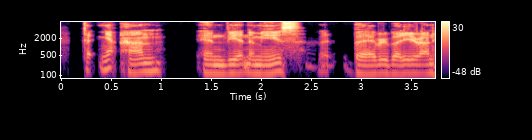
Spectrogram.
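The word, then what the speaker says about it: Thích Nhất Hạnh: And it's Thich Nhat Hanh in Vietnamese, but everybody around here says Thich Nhat Hanh. Some people say Thich Nhat Hanh, but it's not, but he's Vietnamese.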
